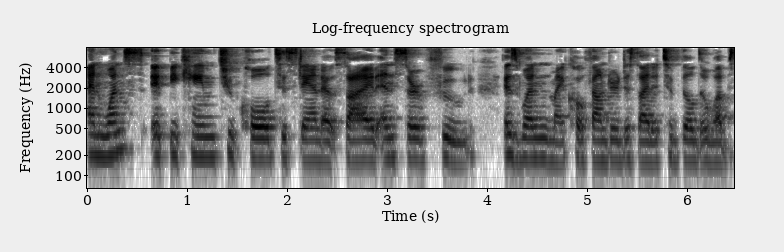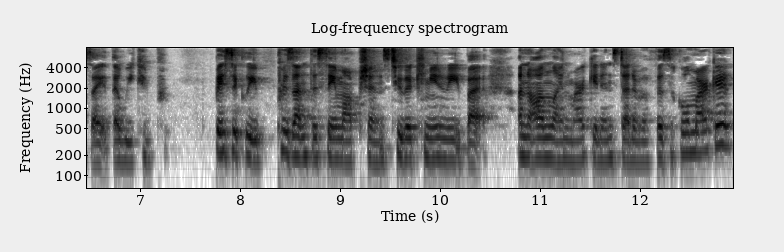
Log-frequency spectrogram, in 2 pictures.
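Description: A woman talks at a fairly quick pace in a fairly low pitch, with a Nova Scotian accent and fairly even intonation. The recording is very clean, with a silent background. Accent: Canadian (Nova Scotia). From Halifax, Nova Scotia. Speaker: social entrepreneur. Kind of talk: podcast interview.

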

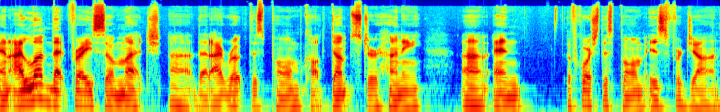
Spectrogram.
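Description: The recording is very clean with a silent background. A man with an American accent has a plain, everyday voice, fairly low in pitch, with fairly even intonation. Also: moderate pace. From Kentucky, US. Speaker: poet and professor. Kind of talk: poetry reading, performed aloud with measured, literary delivery. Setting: studio. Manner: measured, contemplative, lyrical.

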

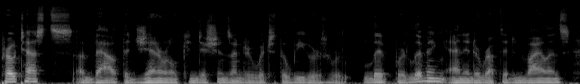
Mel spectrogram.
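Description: Against a silent background on a very clean recording, a man with an American accent speaks in a very deep, low pitch with ordinary pitch variation. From New York suburbs, US. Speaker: documentary filmmaker. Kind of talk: interview. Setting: podcast studio.

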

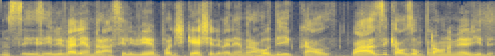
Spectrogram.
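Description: A man's fairly high-pitched voice. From Ribeirão das Neves, Minas Gerais, Brazil. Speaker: financial coach and entrepreneur. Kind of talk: casual interview chat.

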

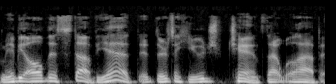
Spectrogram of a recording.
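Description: The speaker talks at a fairly quick pace with a Canadian accent and a somewhat breathy sound. The recording is very clean, with a silent background. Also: man. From Canada. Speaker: entrepreneur and podcaster. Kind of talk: interview conversation.

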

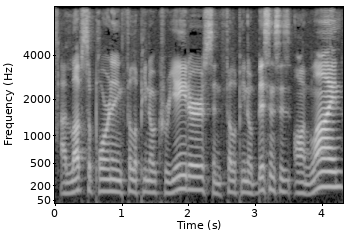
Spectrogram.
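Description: Here is a man with an unremarkable speaking voice. His pitch sits in the medium range and varies in an ordinary way. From Philippines until age ten, then Canada. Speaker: podcast host. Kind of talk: solo podcast monologue. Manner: casual with frequent fillers.

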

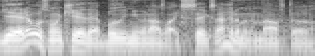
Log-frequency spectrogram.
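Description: A man speaks with an American accent and a fairly low pitch. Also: very clean recording, silent background. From Chicago South Side, US. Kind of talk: casual interview conversation.

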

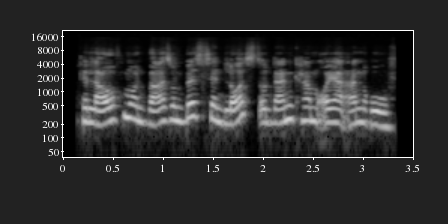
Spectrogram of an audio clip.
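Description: An unremarkable speaking voice from a woman, moderate in pace, with fairly even intonation. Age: 40s. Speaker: online shop owner. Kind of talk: interview.

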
